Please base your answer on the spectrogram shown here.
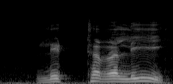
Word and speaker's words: literally: But how do you pronounce? Literally. Literally. Literally. Literally. Literally. Three beatings, three sounds. It's an adverb. Literally. Why do you use D instead of T? Because before T, I and E is coming.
